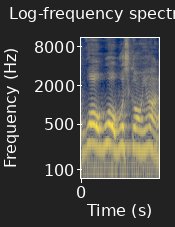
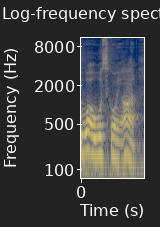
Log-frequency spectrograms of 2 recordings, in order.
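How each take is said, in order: First: Higher, louder startled whoa; reliving the startled shout at the scream; retold alarm. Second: Said in the usual way. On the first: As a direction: jump in alarm as if hearing a scream.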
